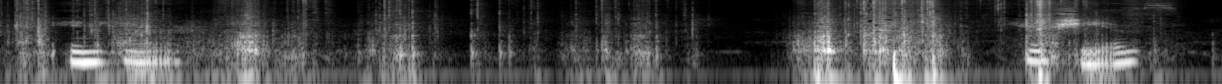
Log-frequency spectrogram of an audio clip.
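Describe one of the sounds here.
A plastic sleeve crinkles and rustles as paper slides in and out of it.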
